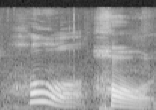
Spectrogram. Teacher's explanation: vowel before l the o sound it's not hall it's hole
